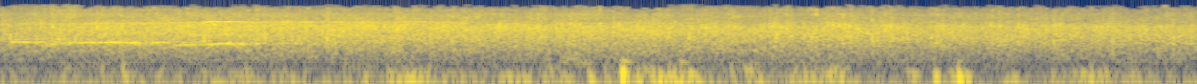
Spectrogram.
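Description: An audience applauds steadily for several seconds, a dense, even wash of clapping with a brief whistle near the start and no one speaking.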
